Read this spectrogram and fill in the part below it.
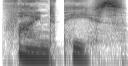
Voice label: attack, en US; Anivia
